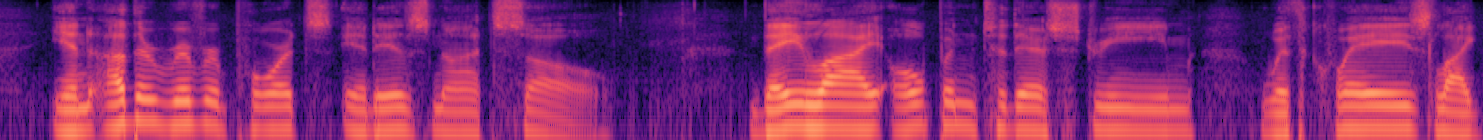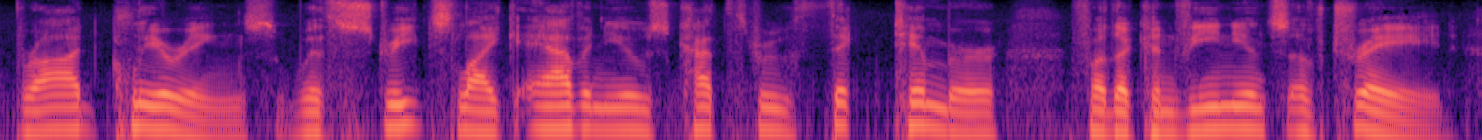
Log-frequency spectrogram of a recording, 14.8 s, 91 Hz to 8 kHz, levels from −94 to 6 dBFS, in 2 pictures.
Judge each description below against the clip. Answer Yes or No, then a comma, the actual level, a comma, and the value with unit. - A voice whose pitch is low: Yes, low, 125 Hz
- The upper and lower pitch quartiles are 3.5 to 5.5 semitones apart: No, average, 3.1 semitones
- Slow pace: Yes, slow, 130 wpm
